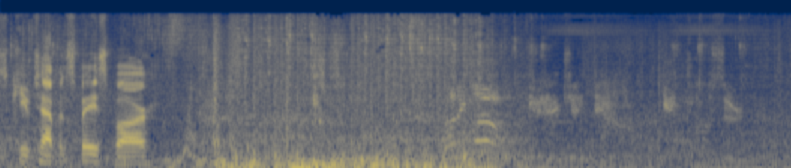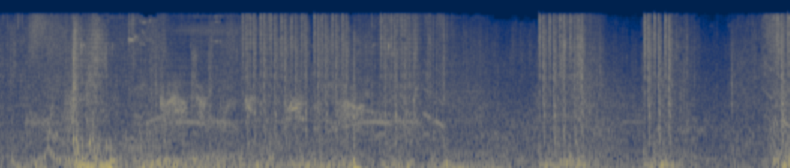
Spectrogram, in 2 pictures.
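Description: Guns fire in sharp bursts amid a rumbling battle.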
